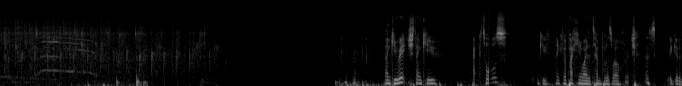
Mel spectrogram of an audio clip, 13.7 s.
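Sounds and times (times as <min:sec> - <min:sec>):
audience clapping: 0:00.0 - 0:04.6
speech: 0:07.7 - 0:08.8, 0:09.7 - 0:10.2, 0:10.8 - 0:13.6.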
